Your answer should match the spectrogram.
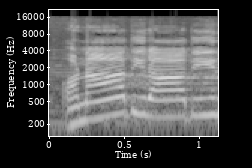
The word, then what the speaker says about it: অনাদিরাদির: যেমন অনাদির বিসর্গটা আদির সঙ্গে র হয়ে গেছে। তেমনি আদির সঙ্গে যে বিসর্গটা আছে ওটা গ এর উপরে রেপ হয়ে যাবে। তাই উচ্চারণ করতে হবে অনাদির আদির গোবিন্দ। অনাদিরাদির গোবিন্দা সর্ব কারণ কারণম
